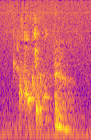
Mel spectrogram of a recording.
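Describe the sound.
Faint water splashing and sloshing as a child plays in a bathtub, in soft irregular bursts, with brief quiet voice sounds over the water.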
